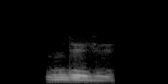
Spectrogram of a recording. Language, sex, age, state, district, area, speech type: Hindi, male, 30-45, Uttar Pradesh, Chandauli, rural, conversation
